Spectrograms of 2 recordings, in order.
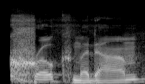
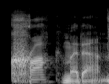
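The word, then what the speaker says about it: croque madame: think you know what I think it's like croak Madame we have the sandwich which is actually technically it it is correctly pronounced Croc Madame I've never said it that way oh well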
